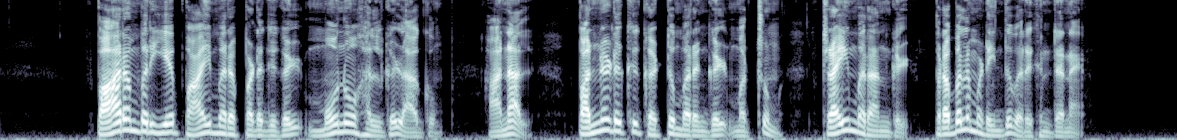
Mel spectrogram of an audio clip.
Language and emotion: Tamil, neutral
